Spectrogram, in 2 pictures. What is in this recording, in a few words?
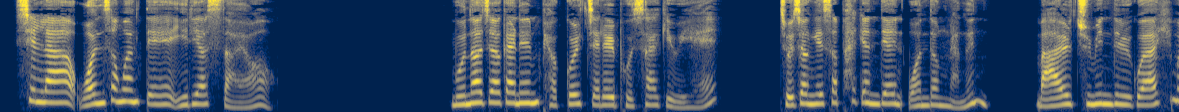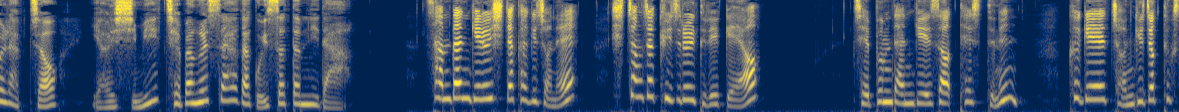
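Korean, female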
